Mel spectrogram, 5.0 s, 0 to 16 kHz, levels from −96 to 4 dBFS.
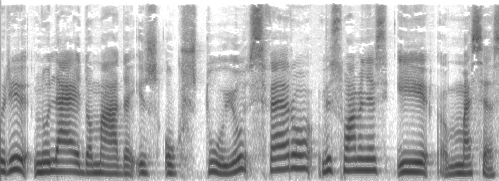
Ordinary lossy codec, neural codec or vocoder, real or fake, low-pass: MP3, 64 kbps; none; real; 14.4 kHz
